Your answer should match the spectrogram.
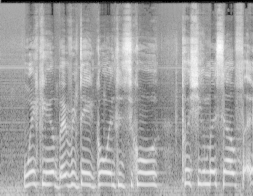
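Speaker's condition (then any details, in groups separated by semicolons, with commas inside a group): Cerebral palsy; able to speak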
